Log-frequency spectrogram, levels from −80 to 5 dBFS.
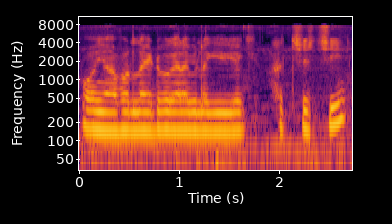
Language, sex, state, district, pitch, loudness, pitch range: Hindi, male, Uttar Pradesh, Shamli, 150 Hz, -13 LUFS, 145-155 Hz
